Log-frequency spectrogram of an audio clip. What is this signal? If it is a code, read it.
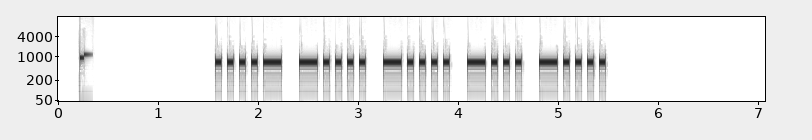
Morse code, heard as a keyed tone, about 20 wpm, 700 Hz. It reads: 466B6
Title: Five Challenging Letter-Number Combinations 20wpm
